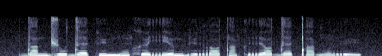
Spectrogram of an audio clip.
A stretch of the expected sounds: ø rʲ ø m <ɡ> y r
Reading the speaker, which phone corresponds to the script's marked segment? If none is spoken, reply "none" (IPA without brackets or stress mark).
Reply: b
